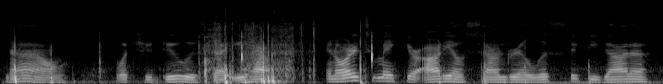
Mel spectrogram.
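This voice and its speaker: A man's voice: mid-range voice, steady tone, measured pace. A man giving a casual tutorial in a hesitant way, often restarting and repeating his phrases. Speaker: tutorial host. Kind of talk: casual screen-recording tutorial. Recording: loud background noise, clicking.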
